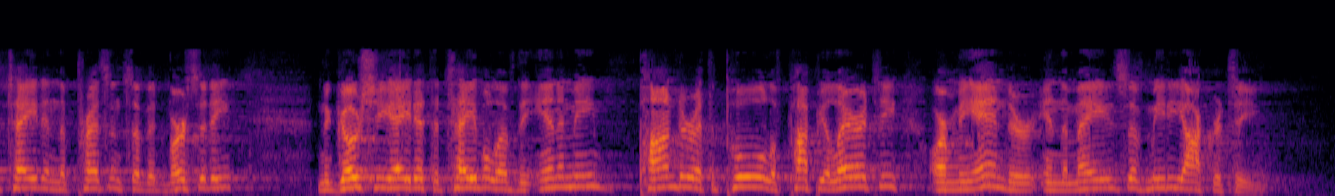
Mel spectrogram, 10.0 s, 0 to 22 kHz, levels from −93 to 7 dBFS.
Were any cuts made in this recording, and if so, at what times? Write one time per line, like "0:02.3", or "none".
none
